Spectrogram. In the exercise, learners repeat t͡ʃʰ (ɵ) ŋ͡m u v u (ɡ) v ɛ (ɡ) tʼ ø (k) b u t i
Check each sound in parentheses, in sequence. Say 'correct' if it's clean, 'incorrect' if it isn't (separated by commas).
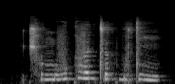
correct, incorrect, correct, correct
